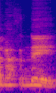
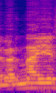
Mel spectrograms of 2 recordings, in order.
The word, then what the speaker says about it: Bernay: un caballero no caballero de la berney no de la bernay se pronuncia berney no entonces Julián resulta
